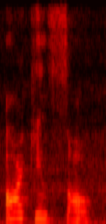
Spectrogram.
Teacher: The A in each syllable with the Italian sound and the accent of the first and the last syllables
